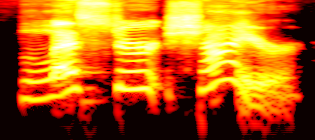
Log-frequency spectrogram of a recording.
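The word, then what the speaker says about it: Leicestershire: Lester Shy. That's what Google said. Did Google get it wrong too? Or is it just me? Shy or Sure.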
